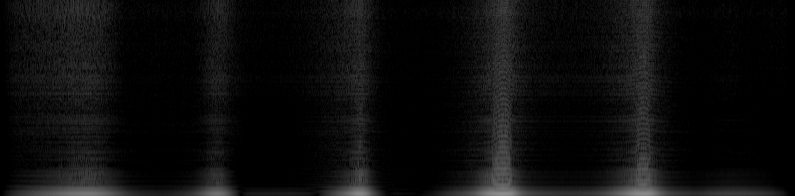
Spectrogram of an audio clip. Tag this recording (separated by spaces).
amp arc ark audio buzz design effects electric electrical electricity fuse glitches ninja plug shock socket sound spark sparkling sparks volt voltage watt zap zapping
